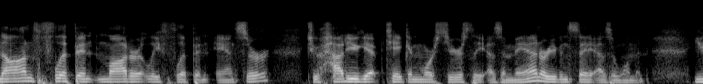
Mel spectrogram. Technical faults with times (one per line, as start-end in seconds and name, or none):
3.29-7.04 de-emphasis applied wrongly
